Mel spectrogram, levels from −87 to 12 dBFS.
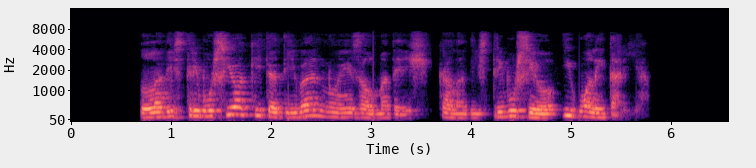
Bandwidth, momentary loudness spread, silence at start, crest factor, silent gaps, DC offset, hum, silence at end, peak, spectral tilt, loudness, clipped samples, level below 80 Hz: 7.6 kHz; 10 LU; 0.7 s; 16 dB; 3.62-3.67 s; under 0.1%; none; 0.85 s; -2 dBFS; -7 dB/octave; -17 LUFS; under 0.1%; -54 dBFS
